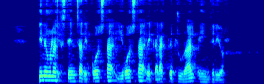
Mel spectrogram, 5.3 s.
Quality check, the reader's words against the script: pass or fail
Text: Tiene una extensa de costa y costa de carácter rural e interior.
pass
